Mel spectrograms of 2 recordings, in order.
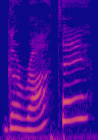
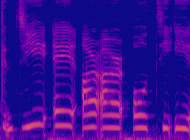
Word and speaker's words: garrote: You can get up behind them and how do you pronounce this word? Garrote? Garate? It's like Garrote.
